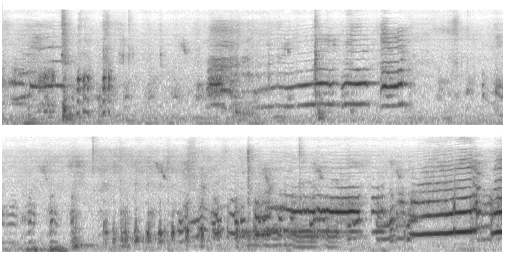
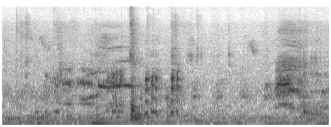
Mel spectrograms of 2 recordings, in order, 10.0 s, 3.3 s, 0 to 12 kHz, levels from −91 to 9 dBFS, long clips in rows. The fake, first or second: first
